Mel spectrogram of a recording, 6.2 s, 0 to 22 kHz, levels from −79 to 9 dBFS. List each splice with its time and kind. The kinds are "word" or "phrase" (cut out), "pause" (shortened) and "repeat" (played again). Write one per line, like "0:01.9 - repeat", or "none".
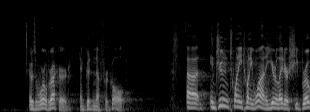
none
